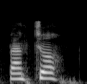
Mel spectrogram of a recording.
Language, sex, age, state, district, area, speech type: Odia, female, 18-30, Odisha, Nayagarh, rural, read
